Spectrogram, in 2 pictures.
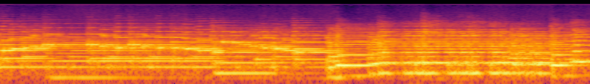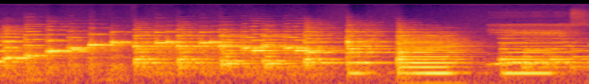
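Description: Grand piano playing a classical accompaniment passage of held chords and moving notes, with a short drop in loudness near the end.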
